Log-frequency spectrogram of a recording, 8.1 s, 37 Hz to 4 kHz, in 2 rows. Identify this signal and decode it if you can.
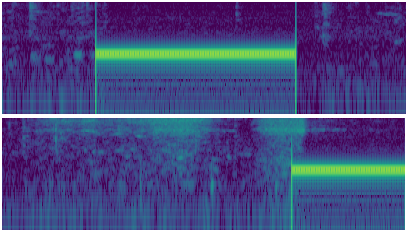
Ringback tone (North America), 440 + 480 Hz.
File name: CENTRAL MAERSK / out isabel.bravo - .81988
